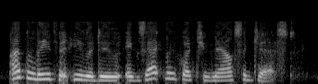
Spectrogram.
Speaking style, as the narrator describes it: said I

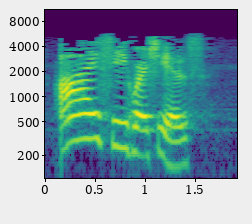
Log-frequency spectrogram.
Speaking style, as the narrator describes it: exclaimed Barbel

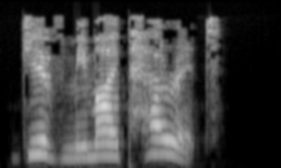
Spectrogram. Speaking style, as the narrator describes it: he rolled his eyes and cried

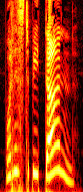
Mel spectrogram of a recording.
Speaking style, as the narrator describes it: kept exclaiming

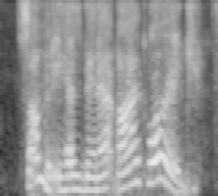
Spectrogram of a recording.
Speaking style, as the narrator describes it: said the middle bear in her middle voice

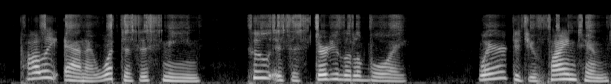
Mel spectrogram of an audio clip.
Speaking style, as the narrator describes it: she demanded sharply

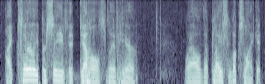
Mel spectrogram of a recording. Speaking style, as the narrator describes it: said Umslopogaas calmly

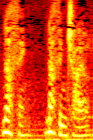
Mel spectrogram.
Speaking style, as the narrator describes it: she murmured, as in a dream

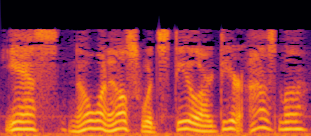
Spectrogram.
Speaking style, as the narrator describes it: sighed Tiny Trot

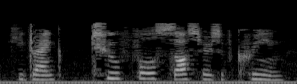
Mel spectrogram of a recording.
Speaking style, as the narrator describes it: moaned Felicity

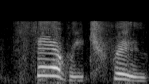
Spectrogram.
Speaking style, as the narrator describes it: cried Mrs

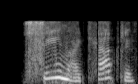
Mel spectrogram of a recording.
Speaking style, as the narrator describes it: cried Leslie

